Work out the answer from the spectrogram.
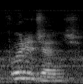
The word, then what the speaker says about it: Buttigieg: I think Pete Buttigieg, every once in a while I say it right, Buttigieg, every once in a while, I think Pete Buttigieg is going to be president of the United States.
